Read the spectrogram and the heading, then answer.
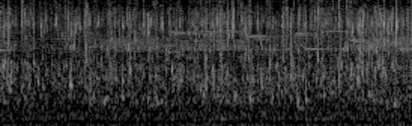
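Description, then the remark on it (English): Steady trickling natural spring water pours continuously from a pipe coming out from underneath an earthwork bank built up over the source, a bright splashing dribble with gurgles and small plinks, moderately loud, with no voices. “A natural spring? piped out from underneath earthworked banking that's been built up over the source.”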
